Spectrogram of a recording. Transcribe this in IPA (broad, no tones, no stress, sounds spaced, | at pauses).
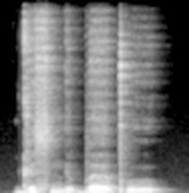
ɖ ɪ s ŋ ɪ b ɜ pʼ u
